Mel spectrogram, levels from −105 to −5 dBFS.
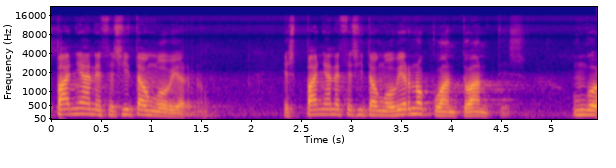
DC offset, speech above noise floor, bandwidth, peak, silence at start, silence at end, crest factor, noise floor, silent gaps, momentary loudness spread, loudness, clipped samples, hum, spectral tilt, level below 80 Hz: under 0.1%; 32 dB; 16 kHz; -12 dBFS; 0.05 s; 0 s; 22 dB; -65 dBFS; none; 15 LU; -32 LUFS; under 0.1%; none; -6 dB/octave; -80 dBFS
